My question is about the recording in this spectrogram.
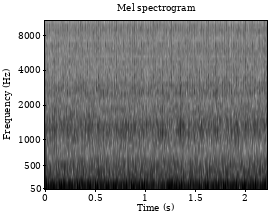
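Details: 2011 Ram 1500 5.7 Hemi 4x4 idling on a temporary jumper bypassing the failed fuel pump relay inside the TIPM, after crank-no-start: deep steady low rumble, even beat, no stumbles or dips; normal idle.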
